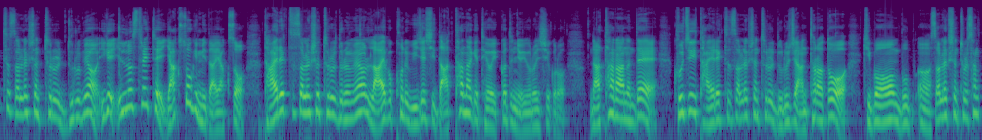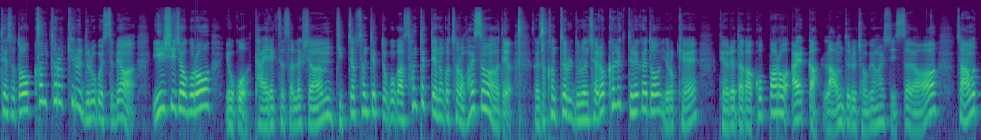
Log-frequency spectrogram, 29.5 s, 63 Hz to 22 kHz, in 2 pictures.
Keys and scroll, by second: 1.7 F1, 5.4 F1, 6.3 F1, 8.8 super+z, 10.1 F1, 14.5 F1.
